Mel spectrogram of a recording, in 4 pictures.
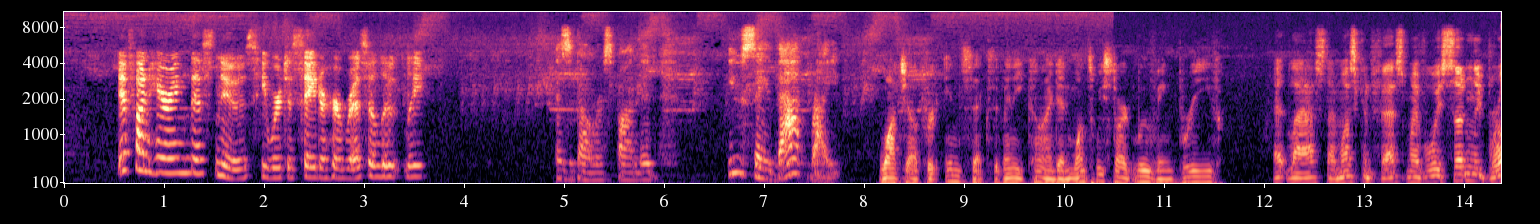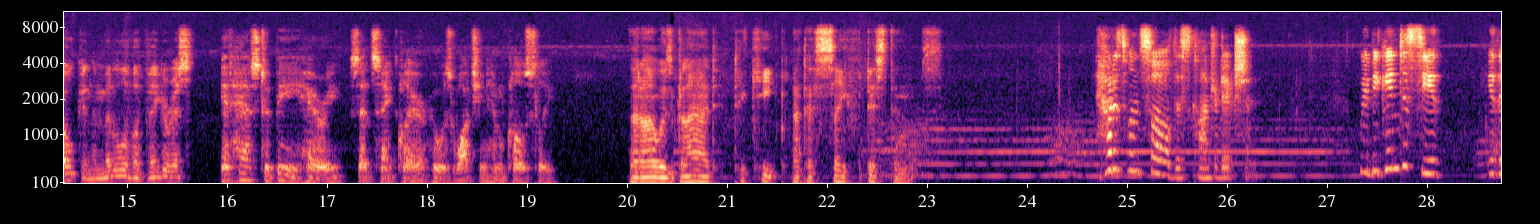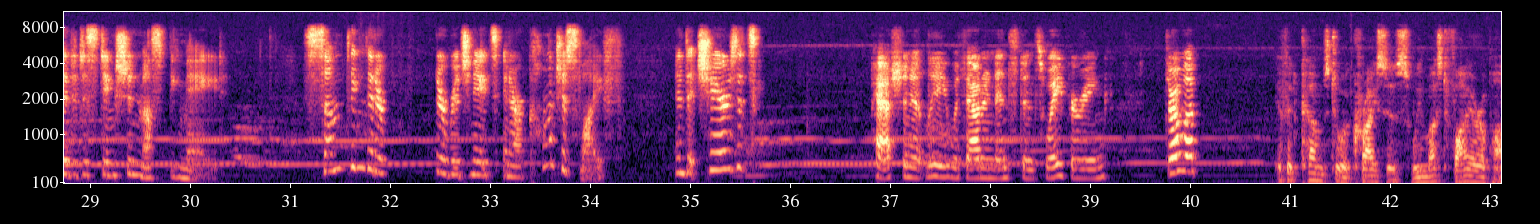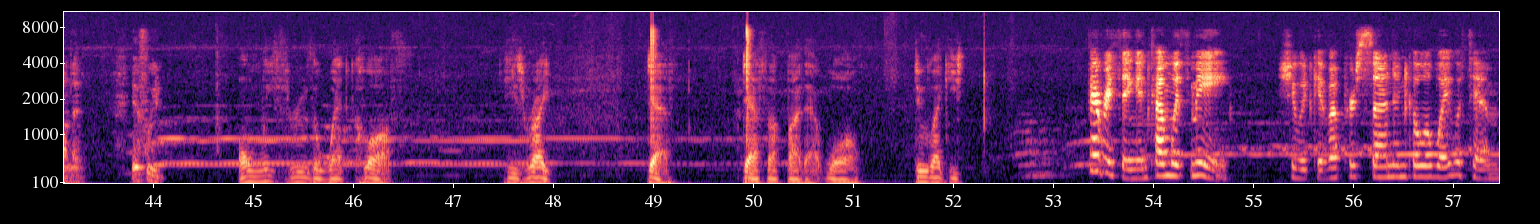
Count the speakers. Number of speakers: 7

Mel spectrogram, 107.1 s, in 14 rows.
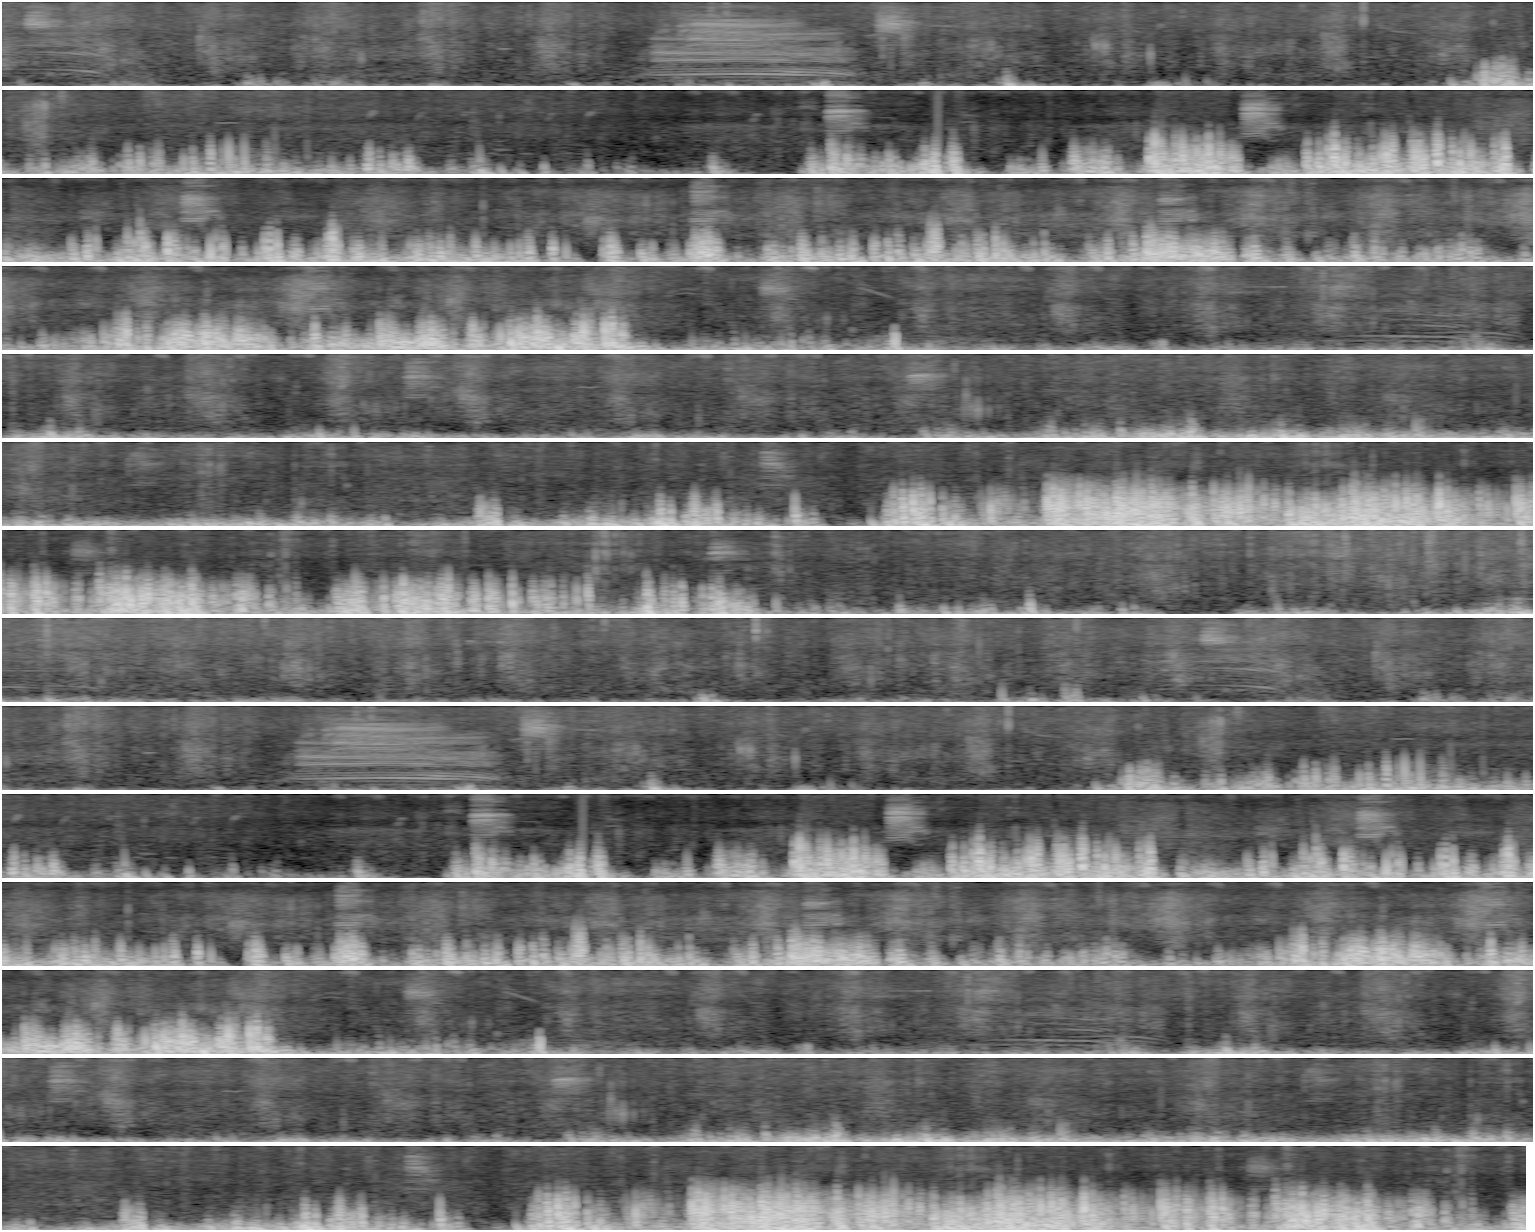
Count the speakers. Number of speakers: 0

